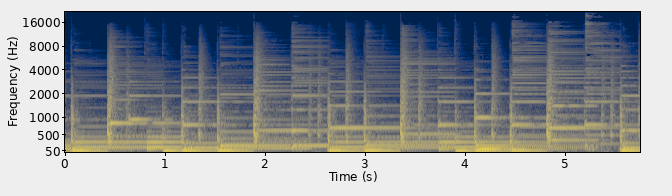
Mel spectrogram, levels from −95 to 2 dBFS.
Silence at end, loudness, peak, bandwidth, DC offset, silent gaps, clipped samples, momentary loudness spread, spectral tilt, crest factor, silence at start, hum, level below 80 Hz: 0 s; -19 LUFS; -4 dBFS; 16 kHz; under 0.1%; none; under 0.1%; 6 LU; -7 dB/octave; 14 dB; 0 s; none; -20 dBFS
